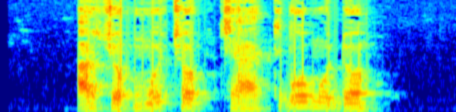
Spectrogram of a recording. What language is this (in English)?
Tupuri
